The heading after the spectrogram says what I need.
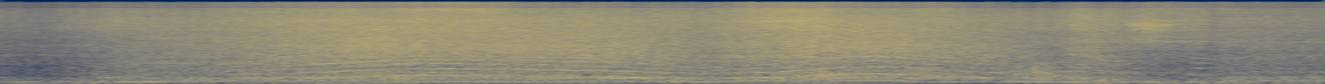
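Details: Off-road wrecker engine, still cold, after fixing a reversed crankshaft position sensor: a few gentle no-load revs rising and falling smoothly as the ECU self-tunes; idle now smooth and it seems to fire on all cylinders.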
